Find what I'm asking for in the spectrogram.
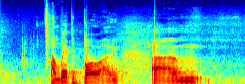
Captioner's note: none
